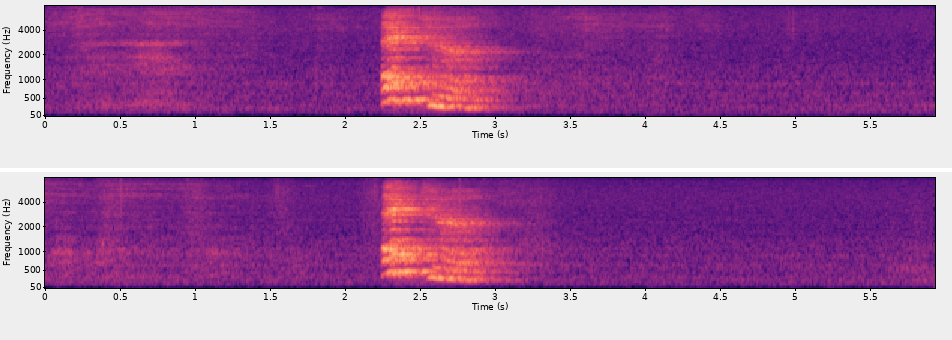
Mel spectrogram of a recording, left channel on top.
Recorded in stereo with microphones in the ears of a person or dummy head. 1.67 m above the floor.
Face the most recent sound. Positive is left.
turn(degrees=35)  # may be behind; listen again after turning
